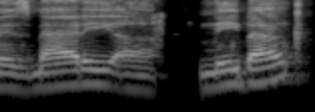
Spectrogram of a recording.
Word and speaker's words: Niebanck: survivor as well her name is maddie uh nibank how you doing maddie she's from new jersey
